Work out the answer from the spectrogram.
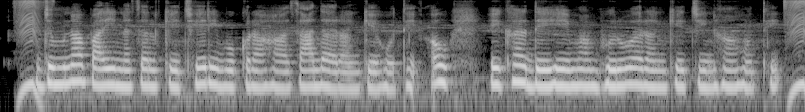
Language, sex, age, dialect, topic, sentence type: Chhattisgarhi, female, 18-24, Western/Budati/Khatahi, agriculture, statement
